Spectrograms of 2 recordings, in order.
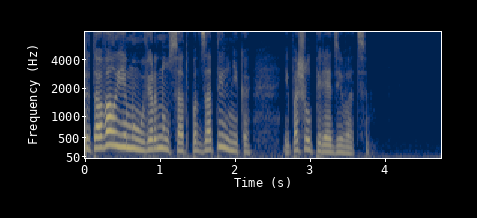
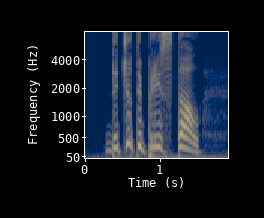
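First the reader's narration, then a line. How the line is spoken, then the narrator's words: Hoarse, in pain. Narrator (Russian): хрипел Денис, которому руку чуть ли не до ушей заломили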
